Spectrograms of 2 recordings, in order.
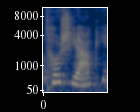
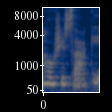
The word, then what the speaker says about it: Toshiaki: Oh, she's Oh, Toshiaki, not Hoshiaki.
